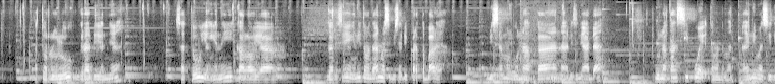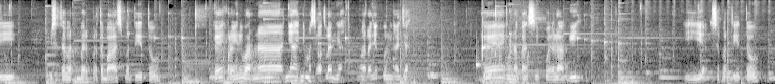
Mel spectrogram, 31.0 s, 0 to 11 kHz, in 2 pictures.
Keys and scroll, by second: 0.1 g, 13.5 w, 26.7 w.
